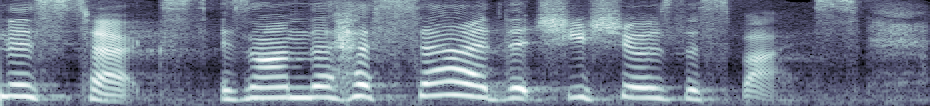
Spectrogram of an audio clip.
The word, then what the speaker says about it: chesed: it's a guttural H, so it's chesed. Chesed.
